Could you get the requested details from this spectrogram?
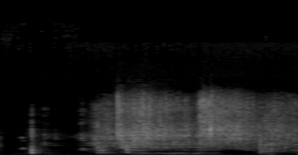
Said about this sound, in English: No, no. Wait till I wash my hands.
